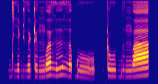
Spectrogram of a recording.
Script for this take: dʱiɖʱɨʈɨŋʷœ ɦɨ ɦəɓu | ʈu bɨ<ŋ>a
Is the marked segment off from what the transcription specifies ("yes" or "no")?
yes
